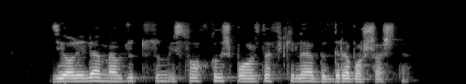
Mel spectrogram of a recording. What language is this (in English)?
Uzbek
